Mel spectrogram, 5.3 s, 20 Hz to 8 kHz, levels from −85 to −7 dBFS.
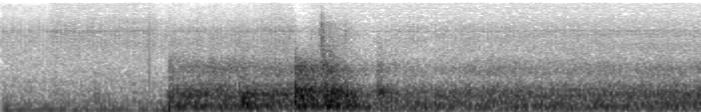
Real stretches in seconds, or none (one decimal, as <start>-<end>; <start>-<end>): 0.0-1.0; 1.6-5.3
